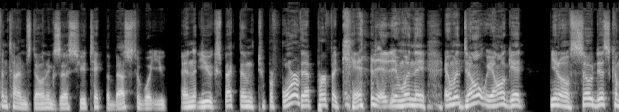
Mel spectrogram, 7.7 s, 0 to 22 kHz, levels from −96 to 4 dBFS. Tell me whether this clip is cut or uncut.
cut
